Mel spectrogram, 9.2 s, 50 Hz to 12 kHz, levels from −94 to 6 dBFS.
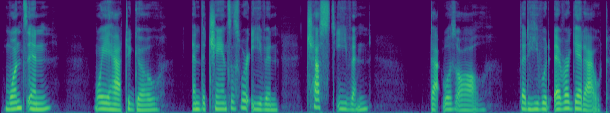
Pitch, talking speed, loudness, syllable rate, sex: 175 Hz, 140 wpm, -22 LUFS, 4.8 syllables/s, female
